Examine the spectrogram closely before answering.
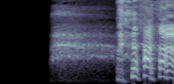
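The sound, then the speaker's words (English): A voice imitates a can of Sprite being opened: a steady breathy hiss lasting just over half a second, then a burst of voiced, speech-like sounds. “That's opening a can of Sprite.”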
